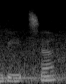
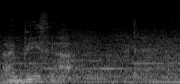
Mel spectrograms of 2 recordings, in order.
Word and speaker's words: Ibiza: His wife's in Ibiza. She left her diamonds behind, though. Worried they might get stolen. It's pronounced Ibiza.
